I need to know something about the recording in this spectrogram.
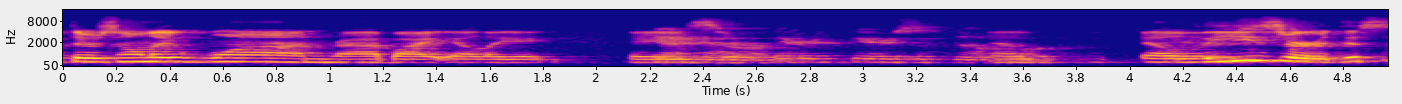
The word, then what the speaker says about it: Eliezer: But there's only one Rabbi No, Eliezer.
